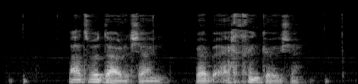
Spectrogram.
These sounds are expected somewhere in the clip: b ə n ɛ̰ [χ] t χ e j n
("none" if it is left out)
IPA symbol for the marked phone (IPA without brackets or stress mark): χ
